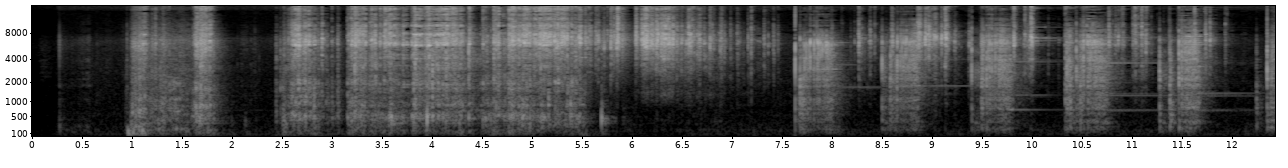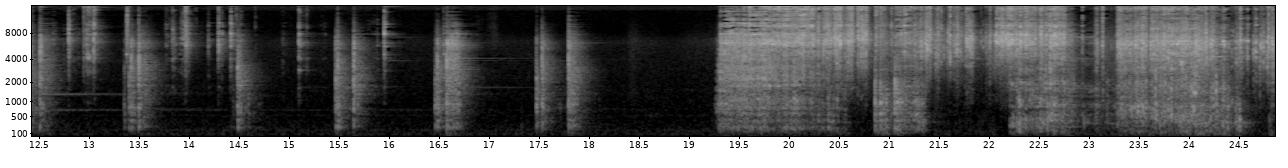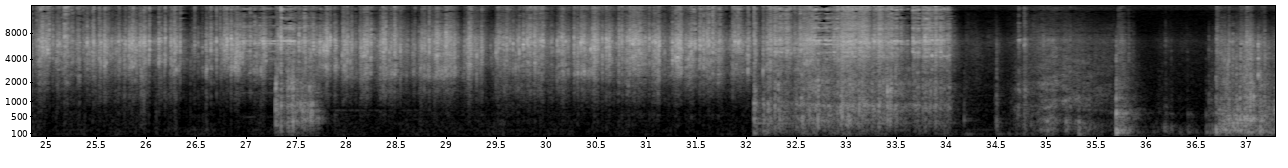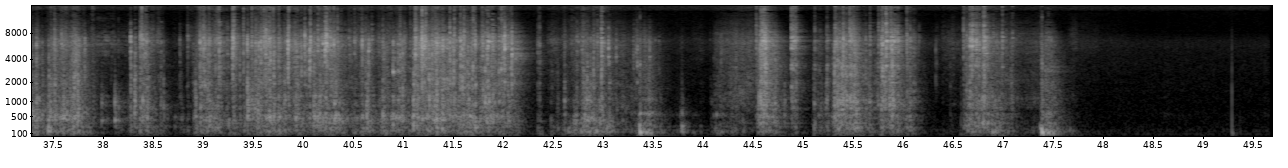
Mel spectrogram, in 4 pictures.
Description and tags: Drawer silverware forks and spoons
fork, spoons, cutlery, metal, drawer, forks, knife, spoon, silverware, kitchen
